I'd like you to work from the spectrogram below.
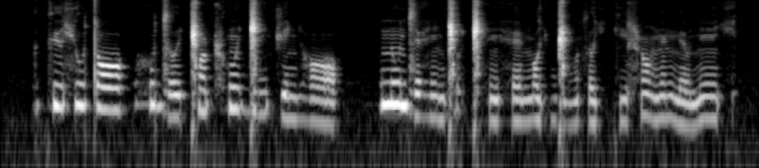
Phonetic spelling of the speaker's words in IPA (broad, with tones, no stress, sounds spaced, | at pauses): kʲ ɤ˦ ɕ u˦ t ɔ˦ | h u˦ d͡z ɤ˨ ɪ̯ ǁ ɔ̃˦ ʈ͡ʂʰ ũ˦ ɪ̯ ɡ͡ǁ ẽ˦ t͡ʃ e˨ ɲ ɦ ɔ˨ | n ũ˦ d͡z ɛ˨ ɦ ẽ˨ ɡ͡ǁ ɤ˦ ǁʰ ẽ˨ h ɛ˨ ŋ ɔ˨ ç ɡ͡ǁ ɔ̃˨ s ɤ˨ ç kʲ e˨ ɬ ɔ̃˦˨ ŋ ɛ̃˦ ŋ ɛ˨ ʊ̯ n ẽ˦ ç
